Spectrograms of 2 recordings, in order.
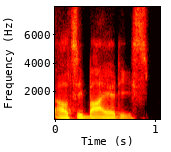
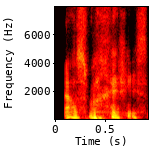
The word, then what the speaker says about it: Alcibiades: The way it's usually pronounced in English is Alcibiades. Alcibiades.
